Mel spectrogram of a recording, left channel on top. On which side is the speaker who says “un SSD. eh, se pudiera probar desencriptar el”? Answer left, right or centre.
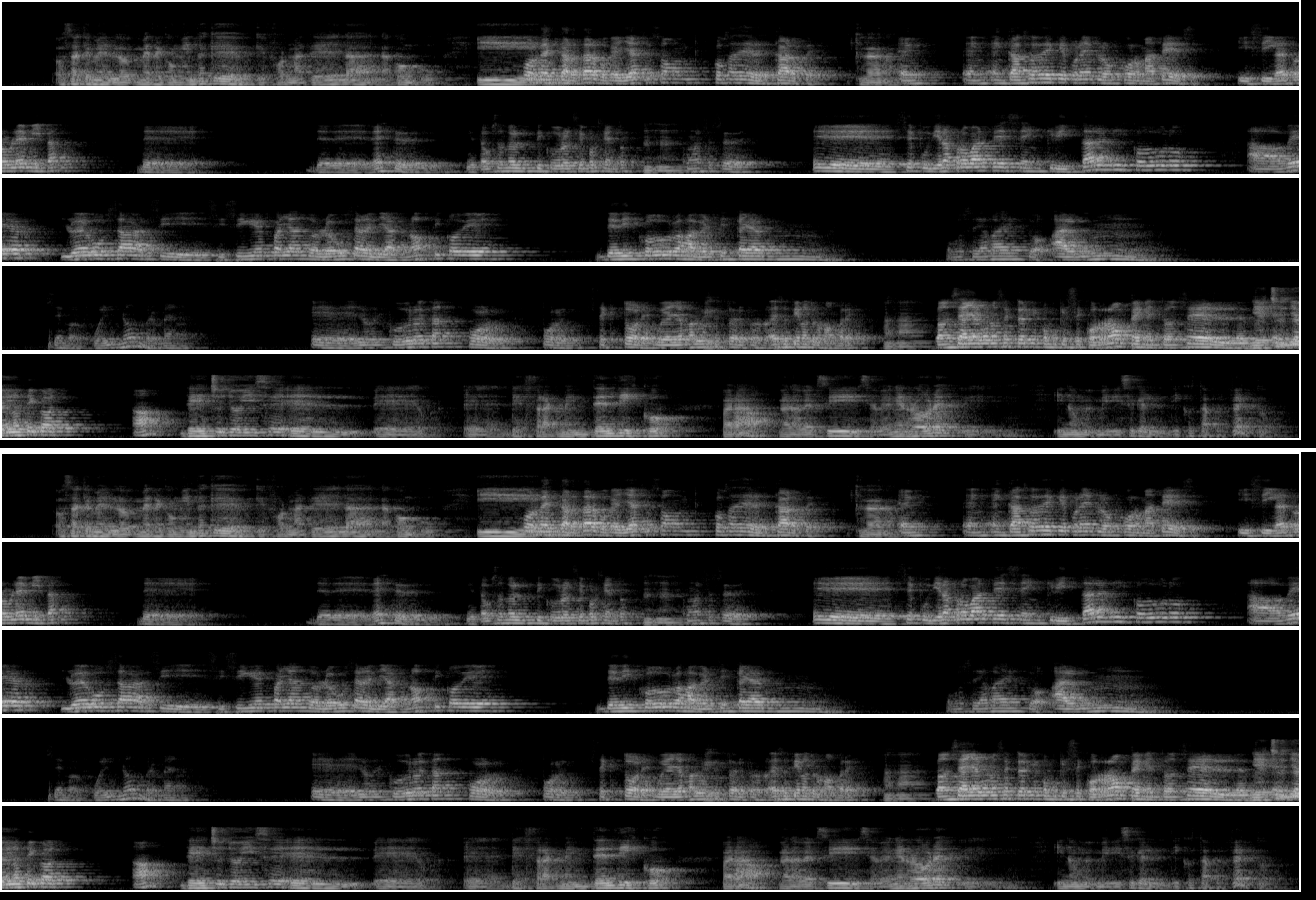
Left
